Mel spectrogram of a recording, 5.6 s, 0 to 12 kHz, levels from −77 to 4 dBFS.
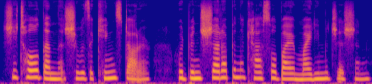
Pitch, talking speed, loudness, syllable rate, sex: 235 Hz, 225 wpm, -16 LUFS, 5.1 syllables/s, female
